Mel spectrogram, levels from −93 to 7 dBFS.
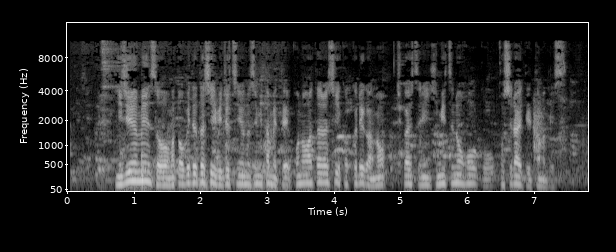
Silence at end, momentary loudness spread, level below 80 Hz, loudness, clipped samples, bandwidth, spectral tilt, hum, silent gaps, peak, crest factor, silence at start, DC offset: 0.15 s; 13 LU; -54 dBFS; -23 LUFS; under 0.1%; 11.5 kHz; -5 dB/octave; none; none; -4 dBFS; 20 dB; 0.05 s; under 0.1%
